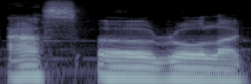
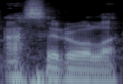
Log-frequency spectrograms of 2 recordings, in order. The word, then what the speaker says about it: Acerola: Dictionary says acerola is acerola. Gotcha. Thank you, Clawful. So it's not ace, it is acerola, which is similar to the Japanese pronunciation.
